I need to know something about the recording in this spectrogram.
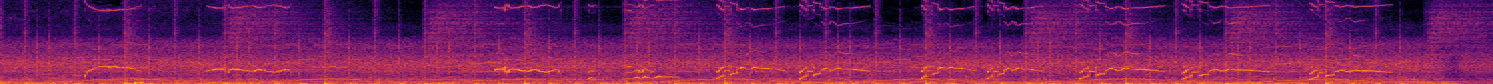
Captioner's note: electronic coyote caller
